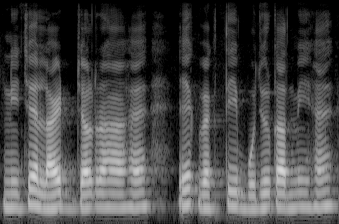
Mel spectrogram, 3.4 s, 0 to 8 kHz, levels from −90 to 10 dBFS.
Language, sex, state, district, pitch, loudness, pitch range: Hindi, male, Jharkhand, Garhwa, 145 Hz, -18 LUFS, 145-150 Hz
